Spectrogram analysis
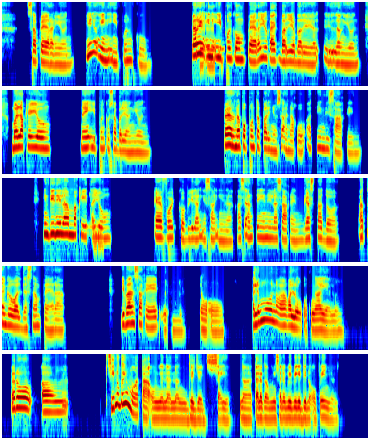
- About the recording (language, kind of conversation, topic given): Filipino, advice, Paano ko malalaman kung mas dapat akong magtiwala sa sarili ko o sumunod sa payo ng iba?
- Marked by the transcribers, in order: other background noise; tapping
